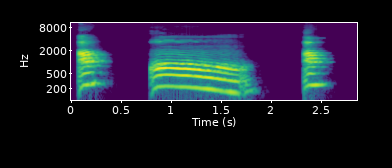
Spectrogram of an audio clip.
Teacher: A a I'm blocking the passage of the air through my mouth and it's coming in my nose. And you can feel a slight vibration in your nose as you do it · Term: French nasal sound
